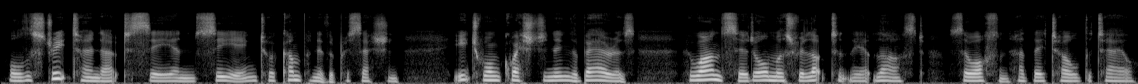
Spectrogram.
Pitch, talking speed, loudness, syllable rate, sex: 170 Hz, 165 wpm, -19 LUFS, 4.8 syllables/s, female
